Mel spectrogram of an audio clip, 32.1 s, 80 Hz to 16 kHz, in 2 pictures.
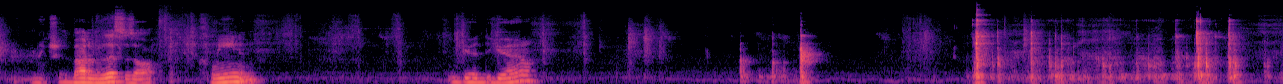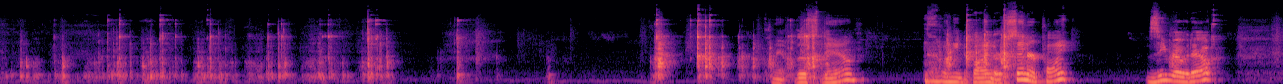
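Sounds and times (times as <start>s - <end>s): metal tools clinking and rattling: 12.1s - 22.0s, 24.2s - 26.7s, 27.6s - 29.0s.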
